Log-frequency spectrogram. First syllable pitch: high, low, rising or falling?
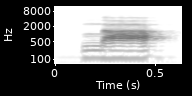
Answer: low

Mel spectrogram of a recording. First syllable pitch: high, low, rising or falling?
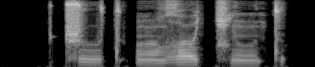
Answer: low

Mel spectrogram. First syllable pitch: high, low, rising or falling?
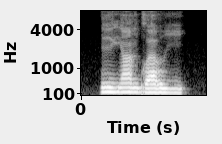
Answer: low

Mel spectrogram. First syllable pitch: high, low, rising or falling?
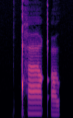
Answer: high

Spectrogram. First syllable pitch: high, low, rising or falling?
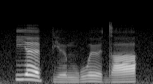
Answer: falling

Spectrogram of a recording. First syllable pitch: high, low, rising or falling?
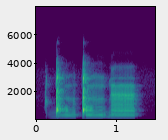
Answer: low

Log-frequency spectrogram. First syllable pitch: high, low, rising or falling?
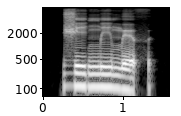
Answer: low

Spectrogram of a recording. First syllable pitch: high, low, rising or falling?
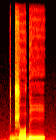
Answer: low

